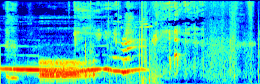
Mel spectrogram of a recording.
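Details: Basenji; howling song; singing along with recorder music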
